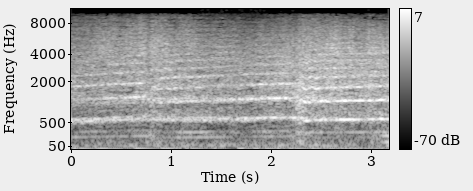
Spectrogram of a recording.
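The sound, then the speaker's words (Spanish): A high-pitched race car engine drones steadily and loudly, its whining tone climbing slightly toward the end as it revs, with no voices. “Sentí la adrenalina del automovilismo en Radio Provincia. Motores 1270.”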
